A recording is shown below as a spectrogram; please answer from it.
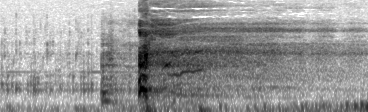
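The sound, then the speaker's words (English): Wine being poured: an abrupt splashing gush starts the flow, then eases into a soft, steady liquid rush that slowly fades. “You're putting the microphone up to you pouring?”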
